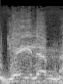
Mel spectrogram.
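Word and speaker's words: جهلم: وهذا النهر اسمه جلهم ولكنه ينطقونه جيلم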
